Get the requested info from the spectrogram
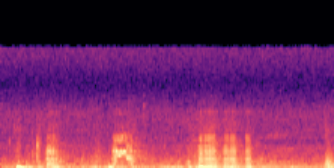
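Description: A man's short wordless vocal sounds, about four quick bursts, made as he mimes a table tennis rally.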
